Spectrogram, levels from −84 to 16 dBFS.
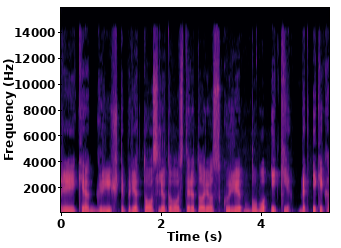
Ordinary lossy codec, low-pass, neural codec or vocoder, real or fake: MP3, 96 kbps; 14.4 kHz; none; real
